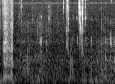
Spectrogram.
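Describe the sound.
Someone bites into and chews a praline with a green filling, making crisp crunching bites and softer wet chewing, with a few sharp bursts standing out above a quiet background.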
